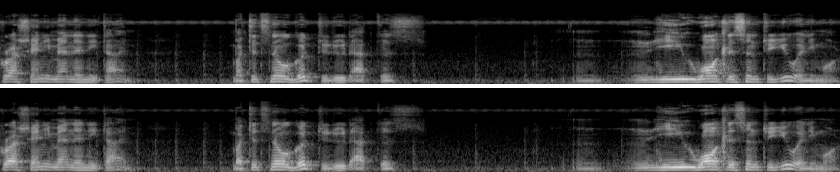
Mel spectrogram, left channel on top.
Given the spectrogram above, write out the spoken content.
any man anytime. But it's no good to do that, because he won't listen to you anymore.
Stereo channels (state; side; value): normal; both; correlation 0.60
